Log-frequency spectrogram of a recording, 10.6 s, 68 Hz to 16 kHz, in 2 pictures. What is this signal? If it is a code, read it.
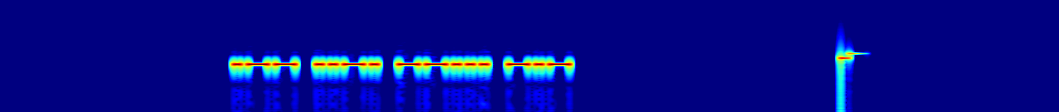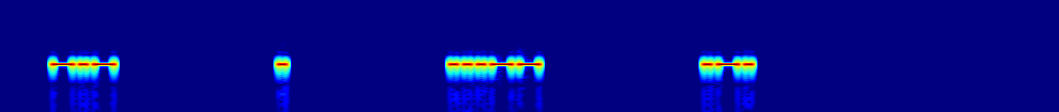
Morse code, heard as a keyed tone, about 36 wpm, spaced as for 15 wpm, 700 Hz. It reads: WF7K KE3R
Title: USA Call Signs - 4 Characters - 8x Character Spacing - 35wpm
